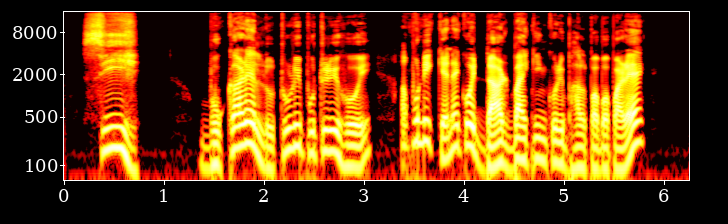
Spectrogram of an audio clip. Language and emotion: Assamese, disgusted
